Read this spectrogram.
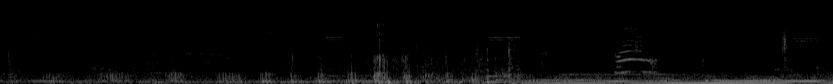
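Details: Surjo, a pet orange cat at home, calls while waiting to be given food from a bag; a short harmonic meow rises and falls near the end, over rustling, handling knocks and a low indoor hum.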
